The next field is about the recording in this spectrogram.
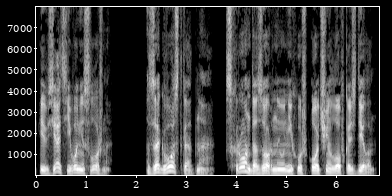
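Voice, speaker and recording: A man's voice: mid-range voice, dry recording, clean studio sound, natural voice. A man voicing a bold young female shaman in an audiobook, with a raised, firm, scolding voice. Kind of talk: audiobook character voice.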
